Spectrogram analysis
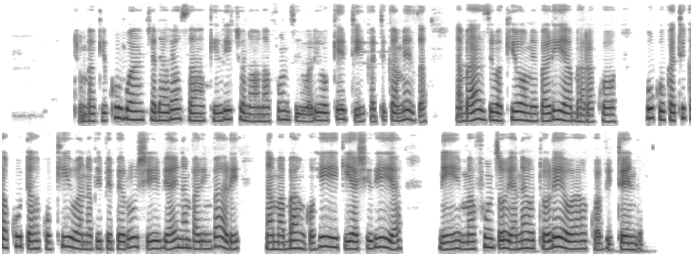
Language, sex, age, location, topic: Swahili, female, 50+, Dar es Salaam, education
